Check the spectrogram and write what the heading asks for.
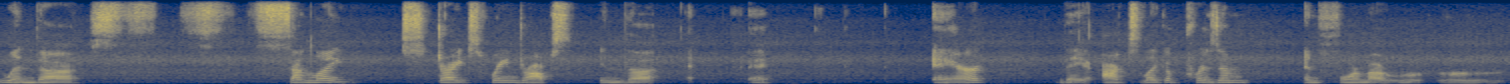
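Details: Imitated stuttering by a clinician reading a sentence, with three stuttering moments involving repetition, blocking and prolongation.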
